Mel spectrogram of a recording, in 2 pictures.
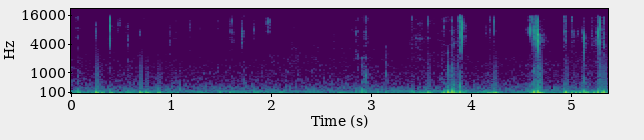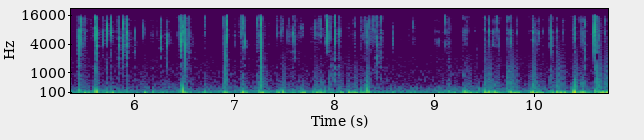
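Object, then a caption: Beeswax honeycomb on a wooden branch. Long fingernails tap and scratch across the waxy cells of a whole beeswax honeycomb still attached to its branch stick, held in both hands. Irregular, dry clicks and short scratchy rasps come in quick, uneven bursts over soft, low thumps, each sound dying away almost at once.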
